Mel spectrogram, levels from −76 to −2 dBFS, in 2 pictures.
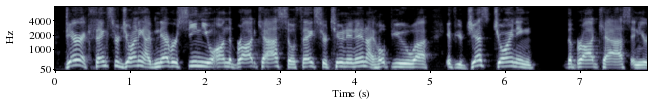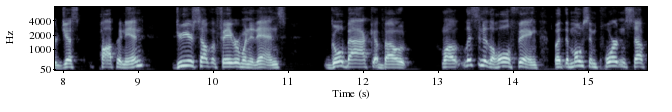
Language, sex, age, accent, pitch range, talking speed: English, male, 30-49, American, 135-170 Hz, 200 wpm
